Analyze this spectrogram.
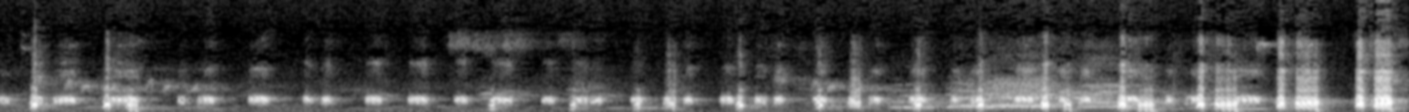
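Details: A female chukar partridge utters a long series of short clucks that grows faster and denser toward the end, where the notes blur into a harsher chattering.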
